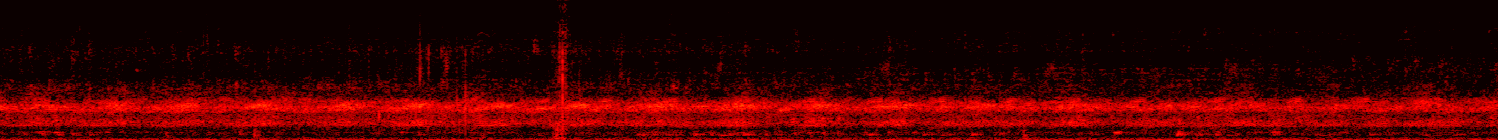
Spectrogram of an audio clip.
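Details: Night-time frog chorus recorded around Andong's Woryeonggyo Bridge and Hahoe Village, a steady wall of rapid, shrill pulsing croaks with lower, softer croaks mixed in, a sharp click near the third second, and low wind rumble.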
